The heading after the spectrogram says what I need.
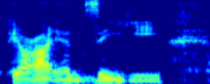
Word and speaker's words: Prinze: So I've heard Freddie Prinze Jr.'s name my entire life. I thought it was Freddie Prince, Prince, and it was not until this movie that I realized that it was Prinze.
